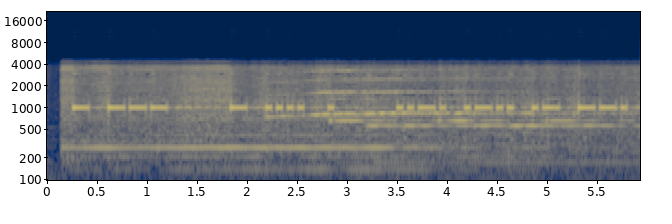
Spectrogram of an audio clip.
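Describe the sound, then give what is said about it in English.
Rapid Morse code beeps, a steady high tone keyed into quick dots and dashes, running continuously over a hissy, radio-like background with no one talking. “Magic interview machine. One last time, Morse Codas.”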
